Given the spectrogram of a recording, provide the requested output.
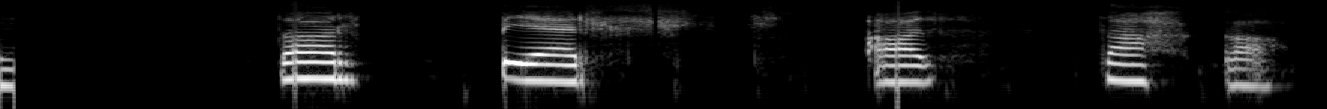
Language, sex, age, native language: Icelandic, female, 7, Icelandic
